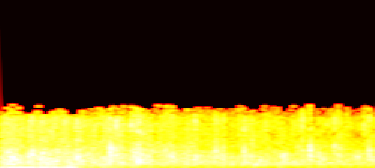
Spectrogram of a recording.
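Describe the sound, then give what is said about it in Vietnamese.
Clapping from an audience at a Buddhist dharma talk fills the whole moment. It is a dense, even, rain-like patter with no pauses and no clear voices. “Hình như hát vỗ tay lớn hơn giảng nè.”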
